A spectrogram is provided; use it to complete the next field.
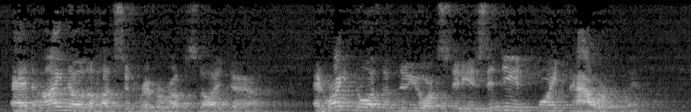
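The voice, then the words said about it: Slight New York accent. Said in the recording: “I'm a New Yorker, as you may tell by my slight accent.”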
